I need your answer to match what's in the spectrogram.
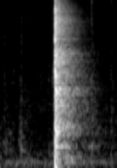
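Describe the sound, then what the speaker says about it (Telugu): A gas stove switched on in a home kitchen, a single sharp click followed by a brief whooshing burst of flame that fades within half a second, alone in a quiet room. "తాలింపు కోసం స్టవ్ ఆన్ చేస్తున్నాను."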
